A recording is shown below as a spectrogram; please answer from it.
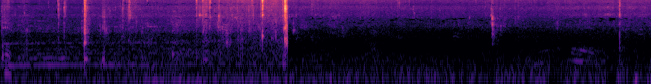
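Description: A hand digging in wet mud and shallow water, with soft squelching and a few sharp clicks, most of them in the first three seconds.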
